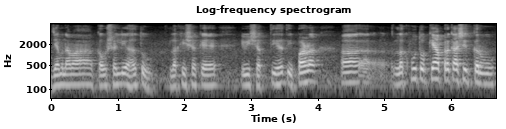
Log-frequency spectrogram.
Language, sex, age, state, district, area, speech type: Gujarati, male, 60+, Gujarat, Rajkot, urban, spontaneous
